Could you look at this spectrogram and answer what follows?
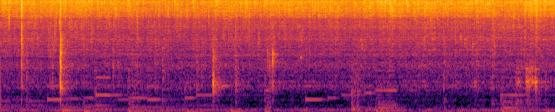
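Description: Green chili and turmeric powder fry in a pan for a buttermilk curry, a dense continuous sizzle close up with scattered scraping stirs throughout and no talk.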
